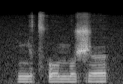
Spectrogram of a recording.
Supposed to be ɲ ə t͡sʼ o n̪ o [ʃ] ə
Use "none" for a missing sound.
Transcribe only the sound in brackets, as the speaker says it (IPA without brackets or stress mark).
ʃ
